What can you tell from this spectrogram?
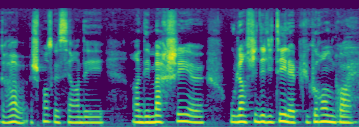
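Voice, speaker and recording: A woman's dark, mellow voice in a flat monotone. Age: 20s. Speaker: cosmetics brand founder. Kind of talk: casual interview.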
